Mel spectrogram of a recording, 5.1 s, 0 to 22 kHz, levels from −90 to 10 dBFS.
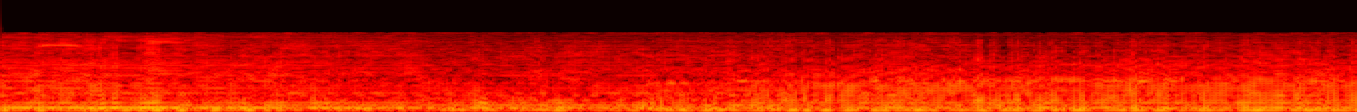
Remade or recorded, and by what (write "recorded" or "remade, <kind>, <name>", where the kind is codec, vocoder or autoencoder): remade, vocoder, HiFi-GAN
